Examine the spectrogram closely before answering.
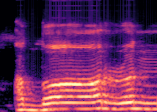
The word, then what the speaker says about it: الضار: Ad-dharrun nafi'. Ad-dharr bacanya dengan ro, hati-hati jangan sampai dibaca dengan lam.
